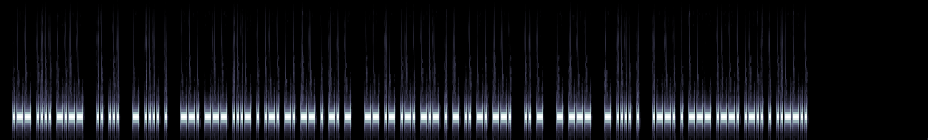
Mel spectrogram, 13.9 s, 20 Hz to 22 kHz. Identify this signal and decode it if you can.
Morse code, heard as a keyed tone, about 40 wpm, 700 Hz. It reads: WHY IS THE GOVERNMENT MARKETING IT TO THE PEOPLE?
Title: Sentences from Top 1000 Words - Review Part 5 - 40wpm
